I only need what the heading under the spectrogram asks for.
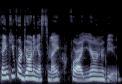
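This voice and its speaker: A woman's voice: mid-range voice, lively intonation, quick pace, fairly bright tone, dry recording. Girl anchor doing the sign-off, bouncy delivery, dry close sound. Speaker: news anchor. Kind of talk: amateur mock news sign-off.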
